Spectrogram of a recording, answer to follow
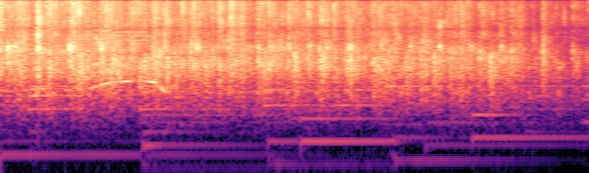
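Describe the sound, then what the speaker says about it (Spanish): Congregation applauding the Lord during a church service: steady, dense clapping throughout, with sustained musical tones or organ notes shifting underneath. "Dale un aplauso al Señor"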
